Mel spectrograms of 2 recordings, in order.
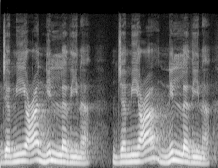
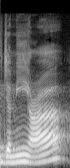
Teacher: اگر ملا کر پڑھیں گے تو پڑھیں گے جمیعا للذین، اور اگر رکیں گے تو اس کو پڑھیں گے جمیعا، اور پھر اس نون کو نہیں پڑھیں گے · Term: نون قطنی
